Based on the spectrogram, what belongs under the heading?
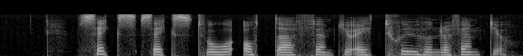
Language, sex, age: Swedish, female, 22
